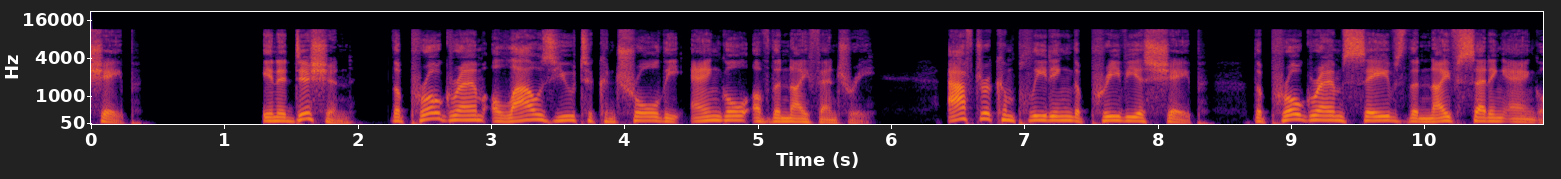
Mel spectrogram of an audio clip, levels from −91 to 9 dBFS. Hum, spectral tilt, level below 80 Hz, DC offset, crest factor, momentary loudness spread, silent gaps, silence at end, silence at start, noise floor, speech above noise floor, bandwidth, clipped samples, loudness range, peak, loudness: none; -4 dB/octave; -48 dBFS; under 0.1%; 20 dB; 10 LU; none; 0 s; 0 s; under -90 dBFS; over 68 dB; 12 kHz; under 0.1%; 2 LU; -4 dBFS; -22 LUFS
